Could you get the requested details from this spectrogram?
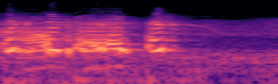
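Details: Turkey gobbling in reply to people shouting the takbeer: a rapid, rattling burst of about two-thirds of a second, then a short second gobble after a brief gap, fading to quiet background.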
